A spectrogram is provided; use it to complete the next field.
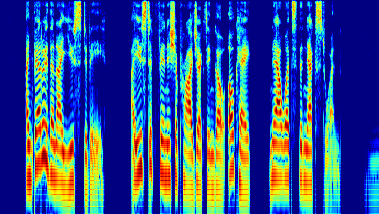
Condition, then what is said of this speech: No condition.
